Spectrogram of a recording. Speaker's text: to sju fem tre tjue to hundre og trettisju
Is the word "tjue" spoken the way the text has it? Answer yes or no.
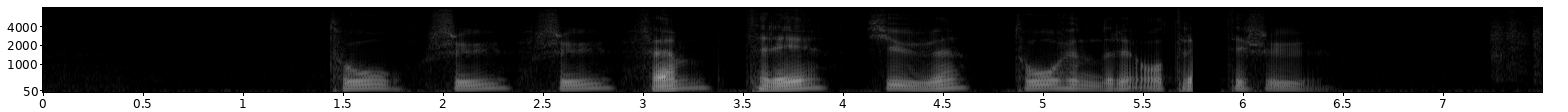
yes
